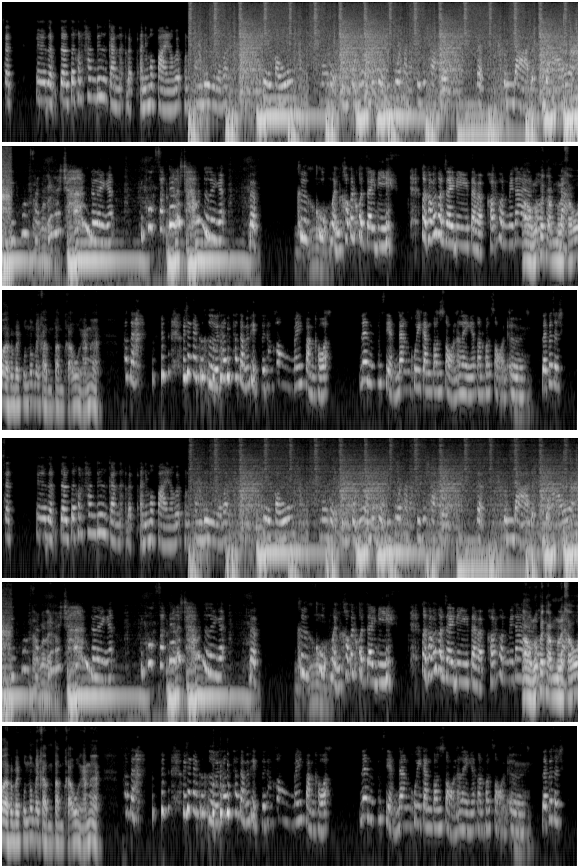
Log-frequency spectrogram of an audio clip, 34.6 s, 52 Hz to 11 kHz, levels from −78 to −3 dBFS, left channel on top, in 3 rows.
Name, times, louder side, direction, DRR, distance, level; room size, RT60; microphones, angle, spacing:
voice 1, 0.7-4.6 5.2-5.9 6.3-8.9 9.5-9.6 10.0-13.7 14.3-16.0 16.4-16.6 17.4-19.4 19.7-22.8 24.6-24.8 25.5-25.9 26.2-27.5 27.8-29.6 30.2-33.5 33.8-34.2, left 3 dB, 90° left, 1.0 m, -27 dB
sound 1, 3.7-11.7, left 5 dB, 70° left, 0.4 m, -27 dB
sound 2, 4.5-16.7, left 2 dB, 35° left, 0.9 m, -26 dB
voice 2, 12.1-12.7 17.4-18.0 21.9-25.0 27.2-27.6 33.3-33.6, right 3 dB, 40° right, 0.5 m, -26 dB
2.7 x 2.0 x 2.5 m
head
